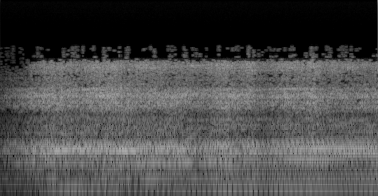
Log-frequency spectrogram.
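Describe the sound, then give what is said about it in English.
Aircraft taxiing up and down over snow in the Arctic, its engine giving a loud, steady, continuous rumbling drone with no talk. “We'll taxi up and down a couple of times”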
